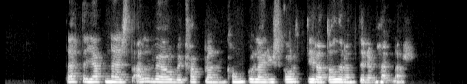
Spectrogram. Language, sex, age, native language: Icelandic, female, 20-29, Icelandic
